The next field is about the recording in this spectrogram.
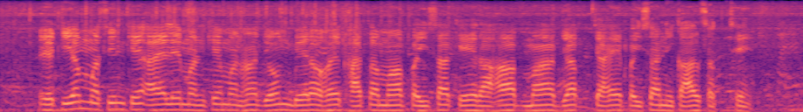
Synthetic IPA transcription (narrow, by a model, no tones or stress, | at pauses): eːʈiəmːəsiːnkeaːjlemənkʰemənɦãd͡ʒoʊnbeːɾaɦoekʰaːt̪amãpəɪsakeɾaɦaːbmãd͡ʒəb̚t͡ʃaːɦepəɪsanɪkaːlsɐk̚t̪ẽː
